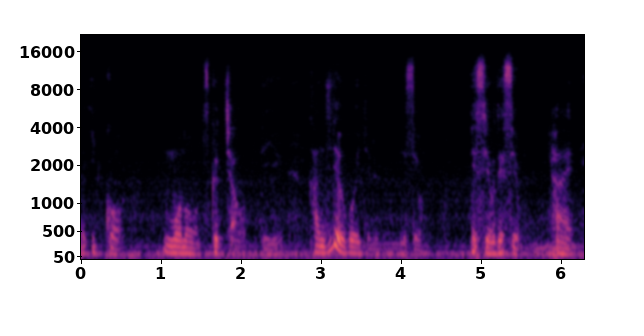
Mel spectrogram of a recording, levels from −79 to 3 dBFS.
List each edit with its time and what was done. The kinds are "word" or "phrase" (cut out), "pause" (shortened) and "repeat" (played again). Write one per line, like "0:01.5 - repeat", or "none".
0:02.8 - phrase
